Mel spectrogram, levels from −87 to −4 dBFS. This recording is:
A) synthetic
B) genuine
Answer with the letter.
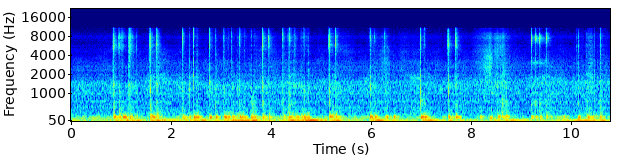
A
